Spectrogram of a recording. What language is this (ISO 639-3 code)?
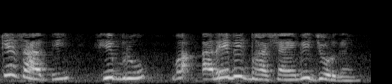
hin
